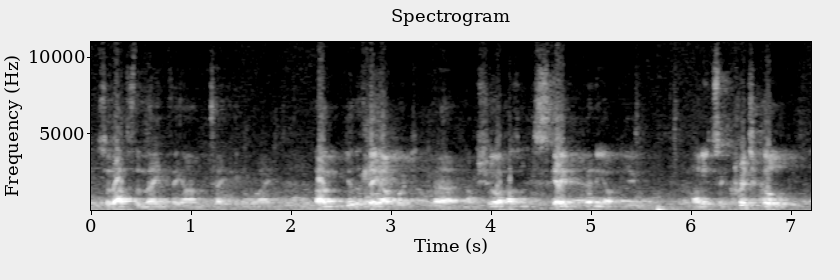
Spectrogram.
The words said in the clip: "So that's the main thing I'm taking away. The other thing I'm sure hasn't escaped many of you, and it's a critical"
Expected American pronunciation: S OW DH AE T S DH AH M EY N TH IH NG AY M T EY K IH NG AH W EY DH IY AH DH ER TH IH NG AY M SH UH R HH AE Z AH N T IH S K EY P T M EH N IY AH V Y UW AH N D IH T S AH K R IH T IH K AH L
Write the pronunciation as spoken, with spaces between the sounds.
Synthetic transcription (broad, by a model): S OW DH AE T S DH AH M EY N TH IH NG AY M T EY K IH NG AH W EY DH IY AH DH ER TH IH NG AY M SH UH R HH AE Z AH N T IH S K EY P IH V EH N IY AH V Y UW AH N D IH T S AH K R IH T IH K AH L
